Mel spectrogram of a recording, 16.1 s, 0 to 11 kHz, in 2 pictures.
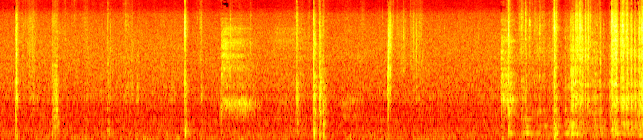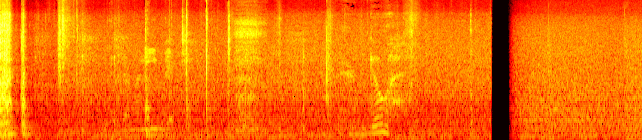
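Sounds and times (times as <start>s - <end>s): scraping and rustling: 6.3s - 9.2s.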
